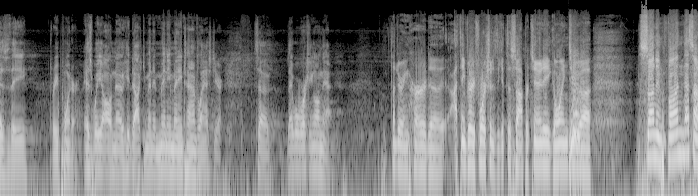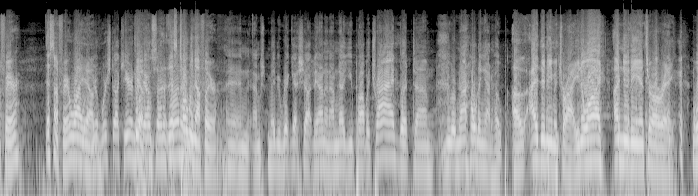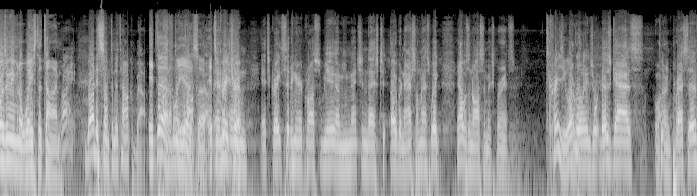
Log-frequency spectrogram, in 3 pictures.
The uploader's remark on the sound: broadcast on location from the Union Pub and Grill in Huntington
